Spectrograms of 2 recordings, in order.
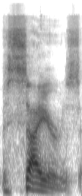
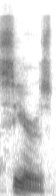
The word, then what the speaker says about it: Syers: pronounced my entire life unless you're part of the Cyrus family and then we'll tell you it's sires not Sears but uh yeah in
